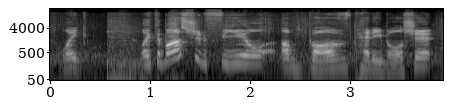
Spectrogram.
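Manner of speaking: ordinary talk, nothing marked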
